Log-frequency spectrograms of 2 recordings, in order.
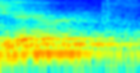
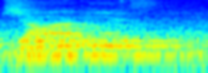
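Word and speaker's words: Jairus: neighborhood where jarvus live you can pronounce it jerus jarvus but he was in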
